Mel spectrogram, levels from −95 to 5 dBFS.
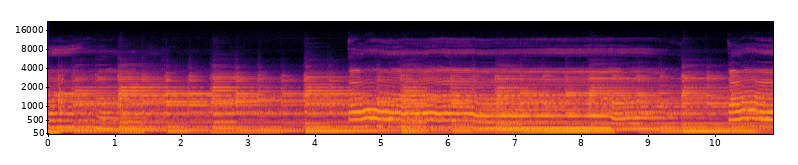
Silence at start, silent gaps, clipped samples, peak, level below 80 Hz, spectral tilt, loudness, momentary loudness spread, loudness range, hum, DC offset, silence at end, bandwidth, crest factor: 0 s; none; under 0.1%; -2 dBFS; -42 dBFS; -7 dB/octave; -18 LUFS; 5 LU; 3 LU; none; under 0.1%; 0 s; 12 kHz; 16 dB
